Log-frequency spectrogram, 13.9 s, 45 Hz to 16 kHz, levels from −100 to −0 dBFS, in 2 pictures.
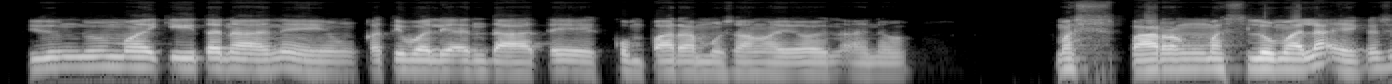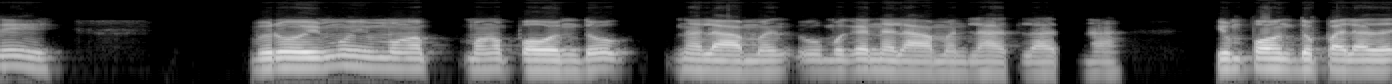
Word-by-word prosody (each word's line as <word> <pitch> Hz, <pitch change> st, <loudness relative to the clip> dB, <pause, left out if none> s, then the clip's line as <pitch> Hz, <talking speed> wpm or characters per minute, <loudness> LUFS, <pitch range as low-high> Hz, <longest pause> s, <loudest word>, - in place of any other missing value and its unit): Yung 150 Hz, +3 st, -4 dB
do'n 155 Hz, 0 st, -4 dB
mo 155 Hz, -, +1 dB
makikita 140 Hz, -1 st, 0 dB
na 130 Hz, -2 st, +2 dB
ano, 145 Hz, -, -4 dB
eh, 115 Hz, -3 st, -3 dB
yung 110 Hz, -, -10 dB
katiwalian 120 Hz, 0 st, -2 dB
dati, 110 Hz, +1 st, -1 dB
kumpara 115 Hz, -1 st, 0 dB
mo 110 Hz, -1 st, -7 dB
sa 110 Hz, 0 st, -3 dB
ngayon 105 Hz, 0 st, -3 dB
ano, 100 Hz, -1 st, -10 dB, 0.7 s
mas 135 Hz, 0 st, 0 dB, 0.2 s
parang 130 Hz, +2 st, +6 dB
mas 135 Hz, 0 st, -1 dB
lumala, 135 Hz, -1 st, +5 dB
eh, 115 Hz, -, 0 dB
kasi, 140 Hz, 0 st, -5 dB, 1.0 s
biruin 145 Hz, +2 st, +5 dB
mo 170 Hz, +1 st, -2 dB
yung 150 Hz, -, -3 dB
mga 135 Hz, -1 st, 0 dB, 0.2 s
mga 130 Hz, 0 st, -3 dB
pondo, 125 Hz, +2 st, +2 dB, 0.2 s
nalaman 120 Hz, -2 st, +1 dB
kumbaga, 120 Hz, +1 st, -4 dB
nalaman 110 Hz, -2 st, 0 dB
lahat-lahat 110 Hz, 0 st, -4 dB
na. 110 Hz, 0 st, -11 dB, 0.4 s
Yung 130 Hz, 0 st, +1 dB
pondo 135 Hz, -2 st, +4 dB
pala 125 Hz, -1 st, +3 dB
125 Hz, 150 wpm, -23 LUFS, 115-135 Hz, 1.0 s, parang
